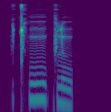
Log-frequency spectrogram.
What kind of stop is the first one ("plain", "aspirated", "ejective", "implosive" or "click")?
aspirated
